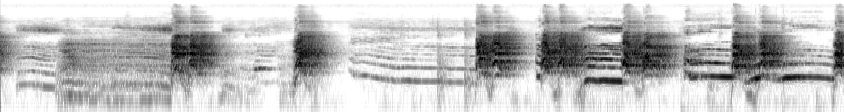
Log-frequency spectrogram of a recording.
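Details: Fox Terrier, nine months old, telling off a young Dogo Argentino that had run away from home: drawn-out whines sliding downward in pitch, broken by sharp, rough barks that grow denser and louder in the second half.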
